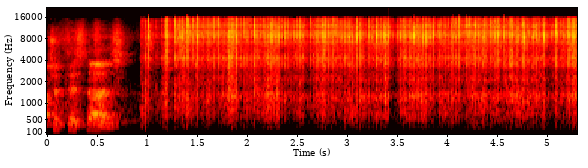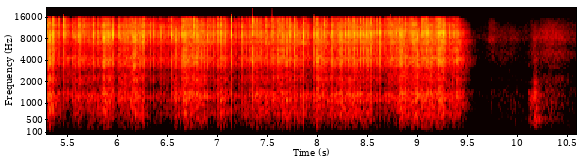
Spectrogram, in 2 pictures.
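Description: A welding arc hisses and buzzes steadily nearby.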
